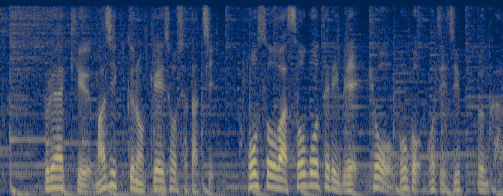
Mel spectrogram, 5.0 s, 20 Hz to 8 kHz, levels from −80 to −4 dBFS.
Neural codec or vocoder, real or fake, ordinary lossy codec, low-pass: none; real; none; 7.2 kHz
